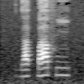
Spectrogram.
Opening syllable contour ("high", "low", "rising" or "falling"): low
